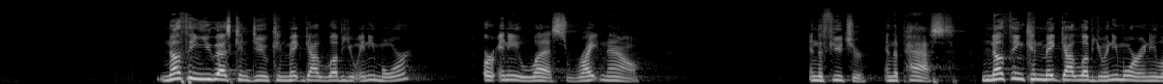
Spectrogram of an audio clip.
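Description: No technical faults can be heard anywhere in the recording.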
